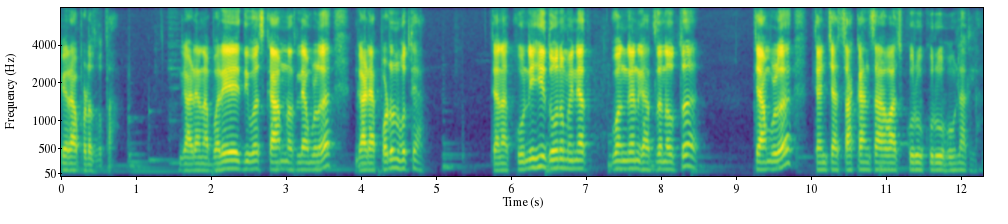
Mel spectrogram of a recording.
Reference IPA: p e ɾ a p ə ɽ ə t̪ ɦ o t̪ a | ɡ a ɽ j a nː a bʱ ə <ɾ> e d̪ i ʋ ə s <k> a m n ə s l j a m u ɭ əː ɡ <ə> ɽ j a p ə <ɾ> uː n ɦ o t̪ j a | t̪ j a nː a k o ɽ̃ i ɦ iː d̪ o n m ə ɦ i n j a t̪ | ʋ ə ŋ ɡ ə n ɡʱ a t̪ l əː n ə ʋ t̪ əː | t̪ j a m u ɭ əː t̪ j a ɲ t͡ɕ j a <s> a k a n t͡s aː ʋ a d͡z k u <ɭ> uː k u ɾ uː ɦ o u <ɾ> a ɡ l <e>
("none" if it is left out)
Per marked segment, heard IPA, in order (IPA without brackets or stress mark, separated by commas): ɾ, k, a, ɽ, t͡s, ɾ, l, a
